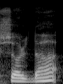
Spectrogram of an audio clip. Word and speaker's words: soldat: Je regarde, vous l'avez bien écrit, attention save the best, soldat avec un T final, on ne prononce pas le T, mais logiquement il devrait être là, d'accord? Donc soldat, S-O-L-D-A-T.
